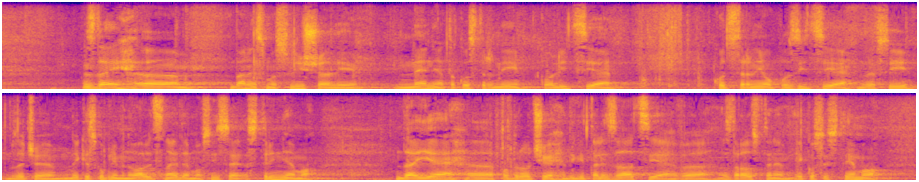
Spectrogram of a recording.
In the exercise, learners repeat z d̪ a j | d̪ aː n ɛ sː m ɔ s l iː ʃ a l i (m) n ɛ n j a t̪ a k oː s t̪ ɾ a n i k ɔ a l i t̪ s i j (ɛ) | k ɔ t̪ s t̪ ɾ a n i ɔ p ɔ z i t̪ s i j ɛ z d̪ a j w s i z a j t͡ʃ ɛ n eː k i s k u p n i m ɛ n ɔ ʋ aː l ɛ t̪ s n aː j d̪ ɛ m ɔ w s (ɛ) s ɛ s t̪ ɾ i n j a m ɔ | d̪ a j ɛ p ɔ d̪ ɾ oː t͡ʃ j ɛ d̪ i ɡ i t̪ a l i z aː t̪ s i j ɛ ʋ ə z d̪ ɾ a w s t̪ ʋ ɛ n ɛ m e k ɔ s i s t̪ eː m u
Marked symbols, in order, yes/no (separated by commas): yes, yes, no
